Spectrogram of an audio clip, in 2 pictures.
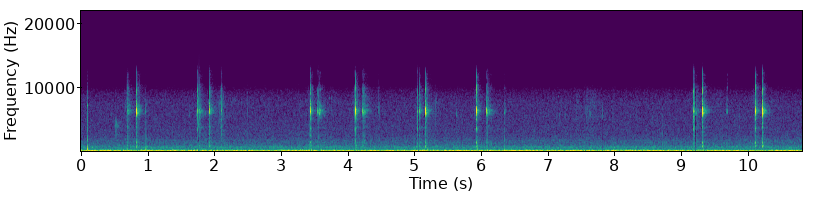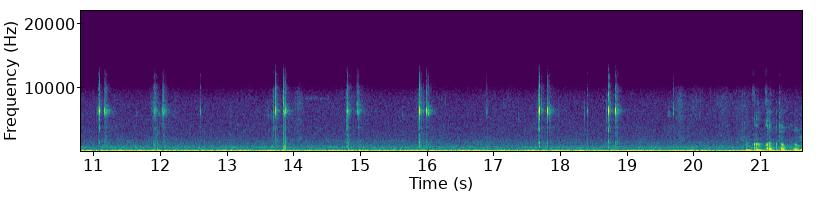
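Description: Mouse clicks while selecting items in SolidWorks CAD software, sharp single taps spaced irregularly across a steady low hum, with a person speaking throughout.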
